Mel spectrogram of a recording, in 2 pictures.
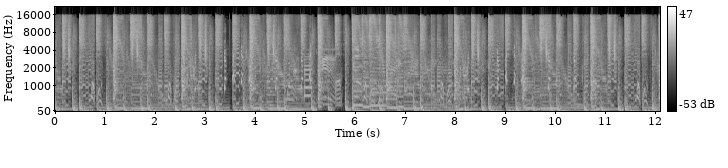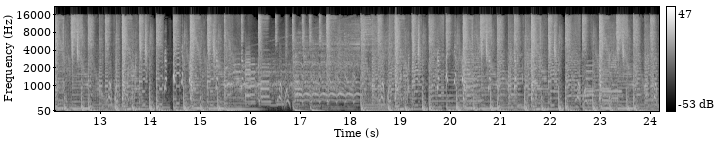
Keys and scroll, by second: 0.1 ctrl+shift+g, 2.6 space, 2.8 Escape, 3.2 space, 3.4 Escape, 3.7 Escape, 3.9 Escape, 15.9 space, 16.1 Escape, 16.5 space, 16.7 Escape, 17.0 space, 17.1 Escape.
